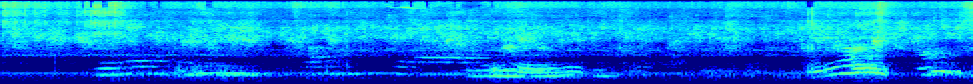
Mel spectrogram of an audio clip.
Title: Chicken wheezing help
